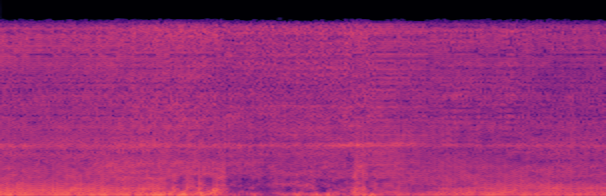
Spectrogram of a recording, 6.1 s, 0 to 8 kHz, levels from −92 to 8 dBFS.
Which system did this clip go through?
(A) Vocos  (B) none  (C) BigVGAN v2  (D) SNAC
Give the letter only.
A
